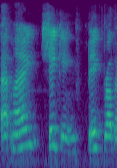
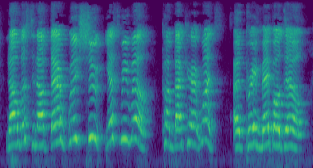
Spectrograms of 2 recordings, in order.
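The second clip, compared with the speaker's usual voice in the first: loud barked threat through loudspeakers; roaring generals; 9 dB louder than usual. Acted. Generals roar up at space through loudspeaker dishes. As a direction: bellow it like an angry general. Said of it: "generals roared till red in the face".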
